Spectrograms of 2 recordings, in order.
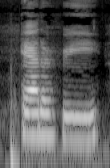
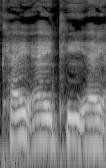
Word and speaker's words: kataifi: crust topped with crispy cadafy and pistachio filling, a drizzle of pistachio cream, and a dollop of whipped cream on top. Pretty sure I pronounced that wrong, but it's Kataifi.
